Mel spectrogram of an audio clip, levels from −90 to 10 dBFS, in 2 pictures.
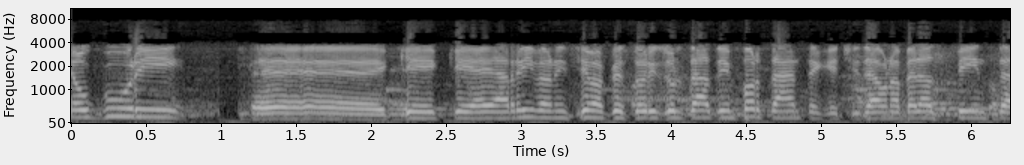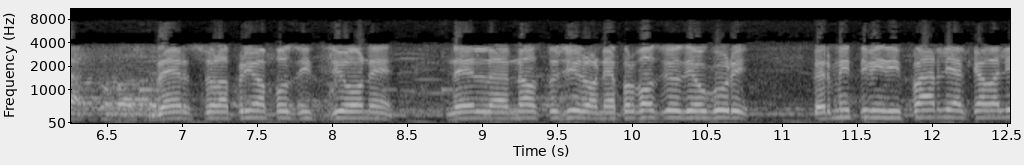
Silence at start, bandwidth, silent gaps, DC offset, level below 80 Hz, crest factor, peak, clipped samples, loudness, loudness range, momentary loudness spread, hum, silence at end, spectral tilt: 0 s; 8 kHz; none; under 0.1%; -60 dBFS; 12 dB; -12 dBFS; under 0.1%; -23 LUFS; 1 LU; 5 LU; none; 0 s; -4 dB/octave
